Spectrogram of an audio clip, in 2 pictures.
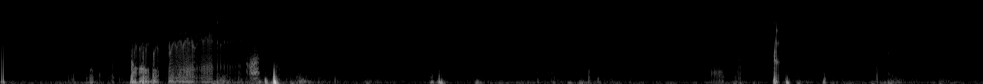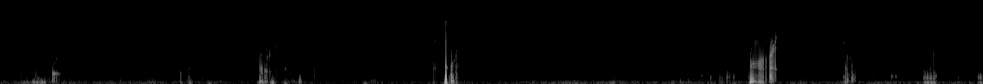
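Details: Loud stomach growls: irregular low gurgles and rumbles with sharp squelching pops and quiet gaps; normal digestive borborygmi.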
